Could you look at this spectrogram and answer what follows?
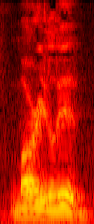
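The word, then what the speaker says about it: Mari Lwyd: Mari Lid. That's like a Christmas venereal disease. It's Lwyd. I think it's Mari Lid, because I think the W is silent, if I remember right.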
